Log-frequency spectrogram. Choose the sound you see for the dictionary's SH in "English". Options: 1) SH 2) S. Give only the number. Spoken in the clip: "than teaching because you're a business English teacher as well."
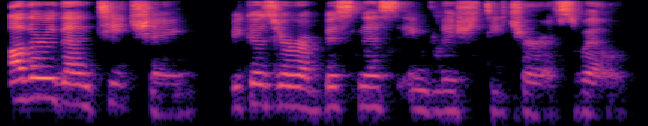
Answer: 1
